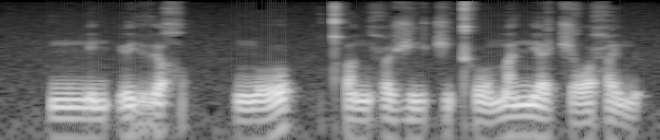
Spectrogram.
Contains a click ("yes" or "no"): no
